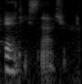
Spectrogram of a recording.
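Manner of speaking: a cheeky sneaked-in whisper; whispered aside. Acted. Slipping in a rude rhyme during the chat, whispered. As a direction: whisper it under your breath.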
